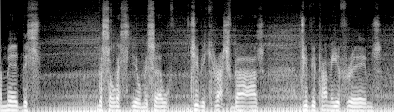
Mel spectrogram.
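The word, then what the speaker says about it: GIVI: with these GI cases jivy it's got to be jivy a't it like G of army jivy G followed by I in Italian pronounce j so the risk attent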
